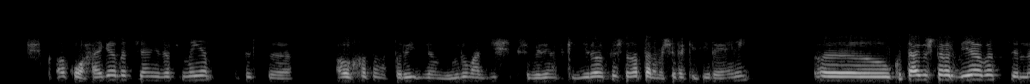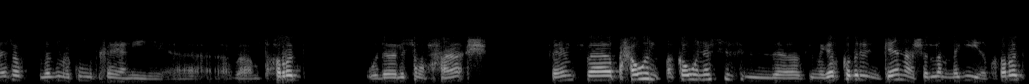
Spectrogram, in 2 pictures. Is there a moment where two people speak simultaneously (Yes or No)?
No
